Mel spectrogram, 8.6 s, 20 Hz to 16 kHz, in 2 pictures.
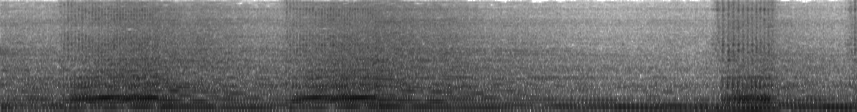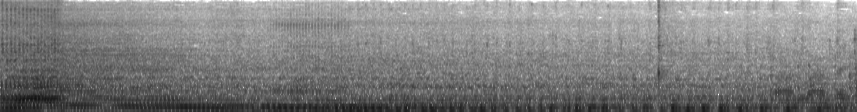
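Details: Suzuki Shogun 110 motorbike after carburetor cleaning and mixture setting: several quick clean throttle blips rise and fall smoothly, then settle to a steady idle; carburetion sounds healthy.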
